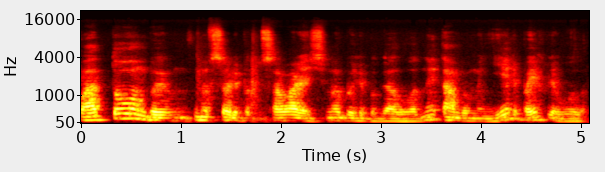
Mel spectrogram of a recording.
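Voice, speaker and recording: Somewhat breathy and fairly low-pitched, a man speaks at a moderate pace with lively intonation. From Russia, Western Siberia (Nizhnevartovsk). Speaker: bar owner and restaurateur. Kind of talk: casual interview. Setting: podcast studio.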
